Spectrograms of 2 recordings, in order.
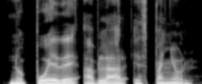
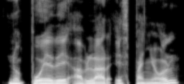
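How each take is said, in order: First: The voice falls at the end. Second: The voice rises at the end.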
